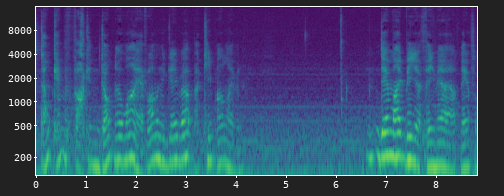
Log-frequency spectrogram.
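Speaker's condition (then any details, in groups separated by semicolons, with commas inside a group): Cerebral palsy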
